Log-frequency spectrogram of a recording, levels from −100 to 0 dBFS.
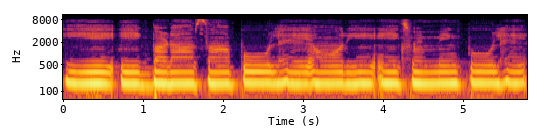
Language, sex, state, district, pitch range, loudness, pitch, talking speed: Hindi, female, Chhattisgarh, Raipur, 155-165 Hz, -14 LUFS, 160 Hz, 125 wpm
